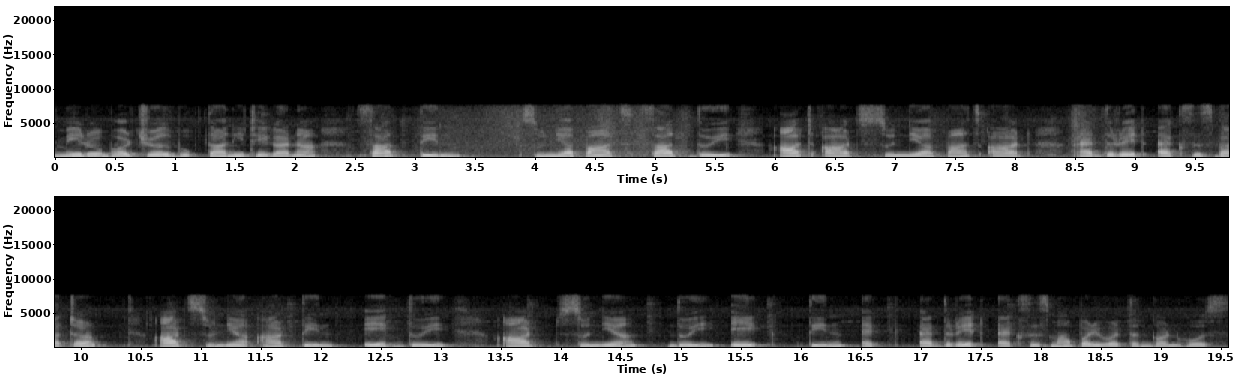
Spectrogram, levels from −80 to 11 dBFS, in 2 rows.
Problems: background sounds at intervals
